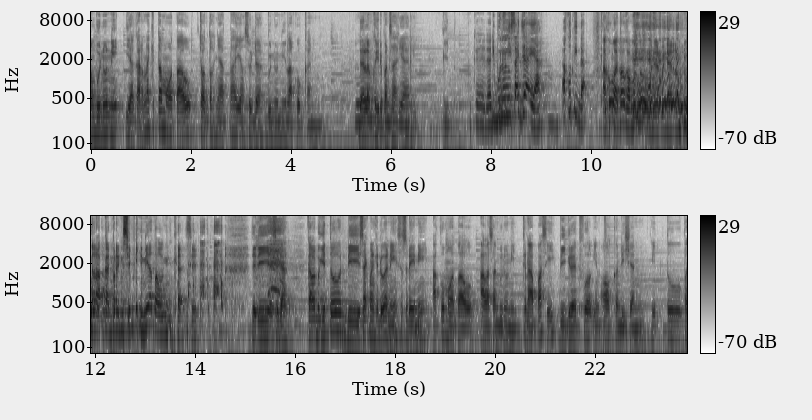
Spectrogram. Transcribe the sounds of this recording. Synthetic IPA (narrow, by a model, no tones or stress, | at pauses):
ŋbununijakaɾənakit̪amaut̪aut͡ʃɔnt̪ɔhɲat̪ajaŋsudahbununilakukan | dalamkəɦidupansəɦaɾiɦaɾḭ | əɡit̪u̥ | okedaɾibununisad͡ʒajaakut̪idaʔ | akuŋɡaʔt̪aukamumabənərbənərmənəɾap̚kanpɾinsɪpiniat̪awŋɡaʔsɪh | d͡ʒadijasudah | kalawbəɡit̪udisɛɡ̚mɛnkəduanɪhsəsudaɦiniʔakumaut̪auʔalasanbununikənapasɪhbiɡɾet̪fulɪnɔlkɔndisɔnit̪upə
